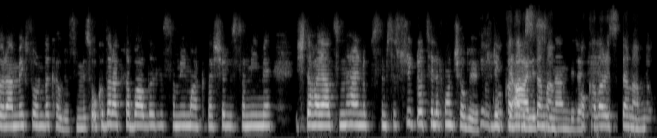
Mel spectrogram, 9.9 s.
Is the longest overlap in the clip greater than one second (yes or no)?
yes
